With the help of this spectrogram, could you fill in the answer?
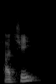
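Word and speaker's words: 八: Uh by the way, eight, there's only one one way to say this in Japanese and it's hachi.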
